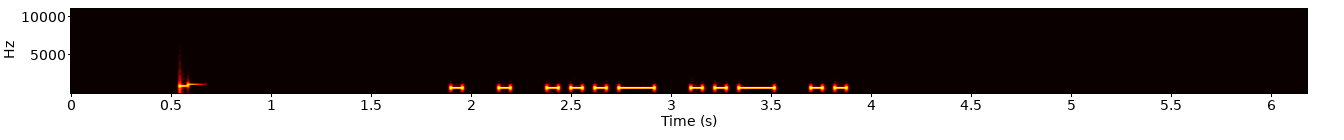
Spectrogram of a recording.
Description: Morse code, heard as a keyed tone, about 20 wpm, 700 Hz. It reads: EEVUI
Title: Code Groups - 5 Letters - 20wpm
